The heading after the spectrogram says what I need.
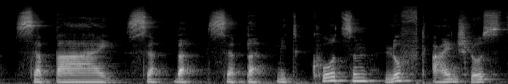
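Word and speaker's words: สบาย: ist einfach dieser Begriff, ausgesprochen wird, nämlich SB, gefolgt von I, SABAI, SABAI.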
